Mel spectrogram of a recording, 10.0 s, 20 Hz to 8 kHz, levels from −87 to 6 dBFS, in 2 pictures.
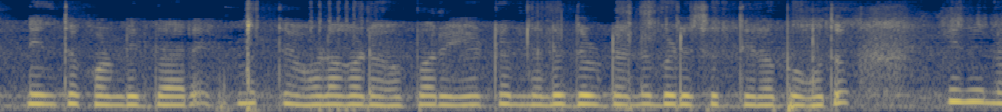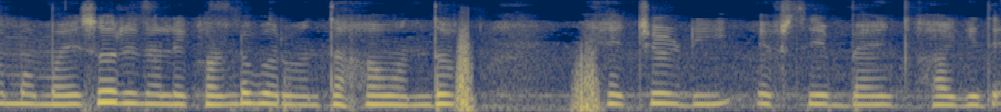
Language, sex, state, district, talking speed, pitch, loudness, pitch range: Kannada, female, Karnataka, Mysore, 90 wpm, 240 Hz, -20 LUFS, 230-250 Hz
